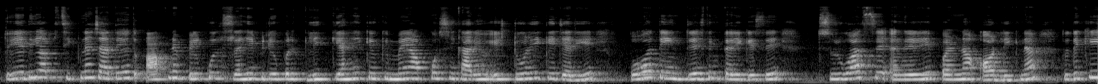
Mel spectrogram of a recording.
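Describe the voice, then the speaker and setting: Woman English tutor, higher voice, patient and repetitive, roomy echo. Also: dark tone. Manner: patient, repetitive, asks and answers her own questions. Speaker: English teacher. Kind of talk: Hindi-language English lesson.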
